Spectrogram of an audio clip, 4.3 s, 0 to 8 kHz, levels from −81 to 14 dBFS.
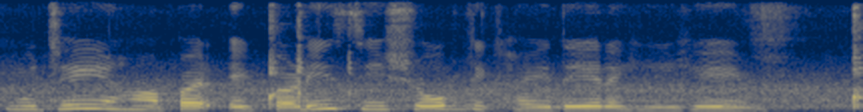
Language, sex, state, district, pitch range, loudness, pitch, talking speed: Hindi, female, Madhya Pradesh, Dhar, 220-245 Hz, -18 LUFS, 235 Hz, 140 wpm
